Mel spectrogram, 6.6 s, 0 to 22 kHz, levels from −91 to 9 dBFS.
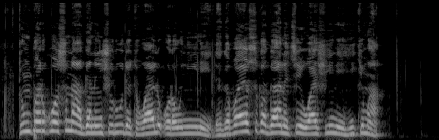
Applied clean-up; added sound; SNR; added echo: none; none; none; none.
